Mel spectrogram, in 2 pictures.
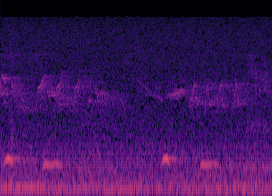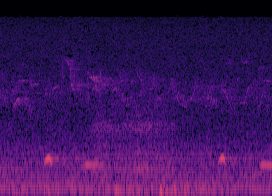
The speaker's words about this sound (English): It's out on the moor. Can't see it. Another cuckoo, same cuckoo.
